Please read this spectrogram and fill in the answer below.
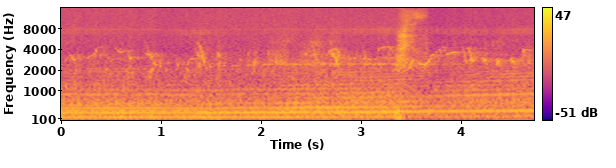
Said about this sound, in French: où il y a des bruits étranges et des frôlements, la voiture sort de la route. Et monte, monte.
